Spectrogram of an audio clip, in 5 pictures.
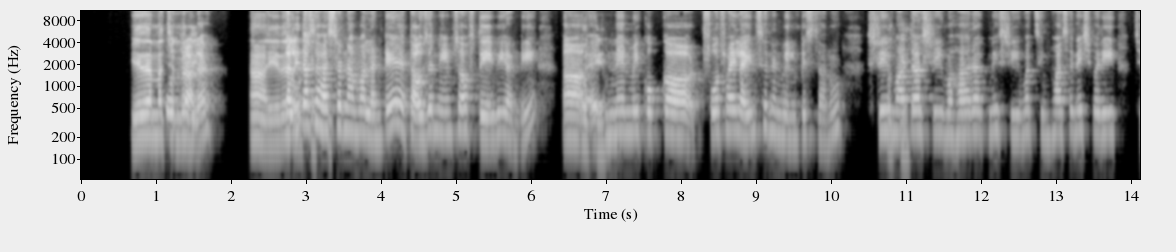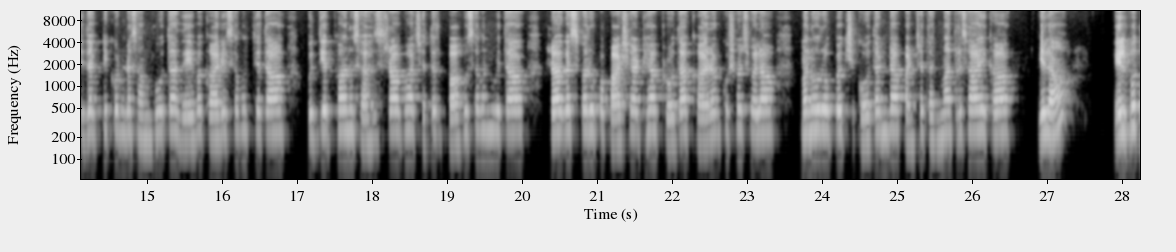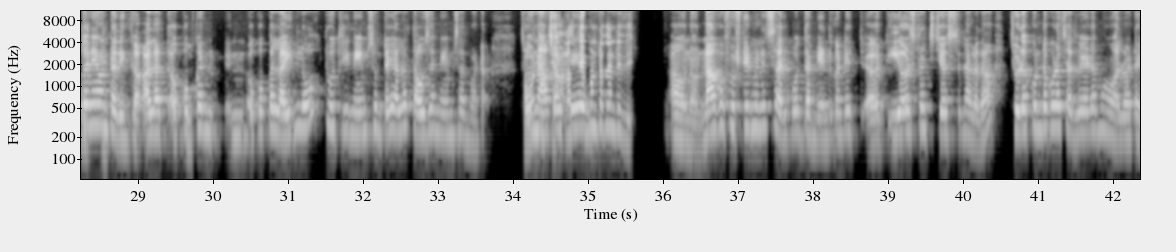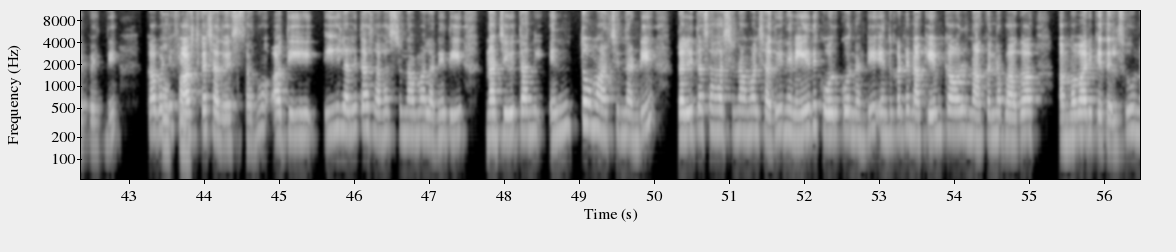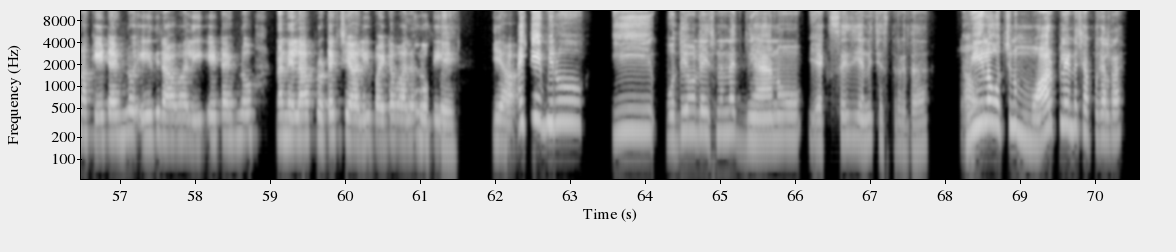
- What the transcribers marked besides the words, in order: in English: "థౌసండ్ నేమ్స్ అఫ్"; in English: "ఫౌర్ ఫైవ్ లైన్స్"; singing: "శ్రీ మాతా, శ్రీ మహారాగ్ని, శ్రీమత్ … కోదండ పంచతన్మాత్ర సాయకా"; in English: "లైన్‌లో టు త్రీ నేమ్స్"; in English: "థౌసండ్ నేమ్స్"; in English: "సో"; in English: "ఫిఫ్టీన్ మినిట్స్"; in English: "ఇయర్స్"; in English: "ఫాస్ట్‌గా"; in English: "ప్రొటెక్ట్"; in English: "ఎక్సర్సైజ్"
- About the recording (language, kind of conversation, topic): Telugu, podcast, ఉదయం మీరు పూజ లేదా ధ్యానం ఎలా చేస్తారు?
